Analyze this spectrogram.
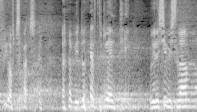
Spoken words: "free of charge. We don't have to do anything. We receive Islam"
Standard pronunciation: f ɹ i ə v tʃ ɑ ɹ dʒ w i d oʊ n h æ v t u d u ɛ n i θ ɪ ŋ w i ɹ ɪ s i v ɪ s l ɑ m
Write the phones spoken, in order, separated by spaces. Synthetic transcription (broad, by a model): f ɹ i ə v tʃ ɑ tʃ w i d oʊ n h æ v t u d u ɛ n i t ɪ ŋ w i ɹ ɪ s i p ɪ s l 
